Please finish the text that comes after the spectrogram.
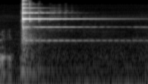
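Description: A single bright bell ding strikes sharply, then its clear metallic tone rings on and slowly fades over a second and a half, alone with no talking.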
